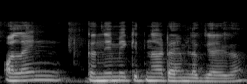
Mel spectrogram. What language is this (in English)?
Urdu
